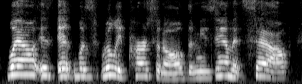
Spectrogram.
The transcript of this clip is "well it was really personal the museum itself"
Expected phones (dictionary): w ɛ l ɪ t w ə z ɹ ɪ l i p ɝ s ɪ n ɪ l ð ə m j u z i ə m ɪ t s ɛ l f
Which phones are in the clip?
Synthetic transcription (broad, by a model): w ɛ l ɪ t w ə z ɹ ɪ l i p ɝ s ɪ n l ð ə m j u z i ə m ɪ t s ɛ l f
